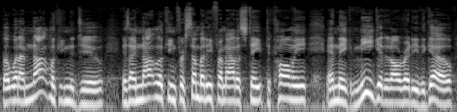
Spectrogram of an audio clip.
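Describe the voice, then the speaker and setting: A plain-spoken man with a slightly high, mellow voice gives a brisk, off-the-cuff sales tour of the stock. He walks as he talks, indoors in a cluttered warehouse.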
